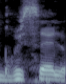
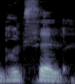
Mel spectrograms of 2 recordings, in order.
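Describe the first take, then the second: First: The x is pronounced as a plain s sound. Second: The x is pronounced as a ks sound. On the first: This is said to be the proper pronunciation. The speaker calls it right. "Comme dans Bruxelles" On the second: This is the pronunciation to avoid. The speaker calls it wrong. "au lieu de Bruxelles"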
